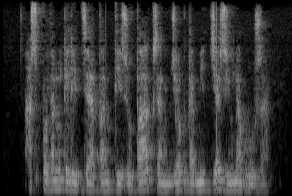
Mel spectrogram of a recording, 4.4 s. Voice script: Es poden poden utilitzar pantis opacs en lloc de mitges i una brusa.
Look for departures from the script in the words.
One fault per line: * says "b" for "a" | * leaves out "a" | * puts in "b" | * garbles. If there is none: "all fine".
* leaves out "poden"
